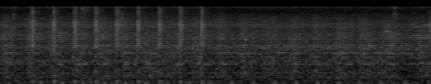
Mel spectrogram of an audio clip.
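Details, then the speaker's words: Honda Beat scooter that died suddenly and won't start: starter spins the engine with even rapid pulses, about four a second, but it never fires; crank no start, fuel pump suspected, not confirmed. "kali ini kita kedatangan Beat yang tidak bisa starter Atau Mati kita starter dulu nggak bisa hidup ya"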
